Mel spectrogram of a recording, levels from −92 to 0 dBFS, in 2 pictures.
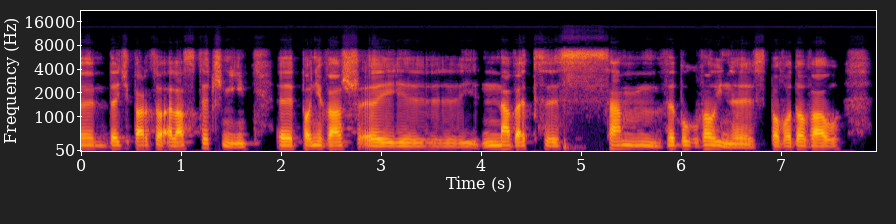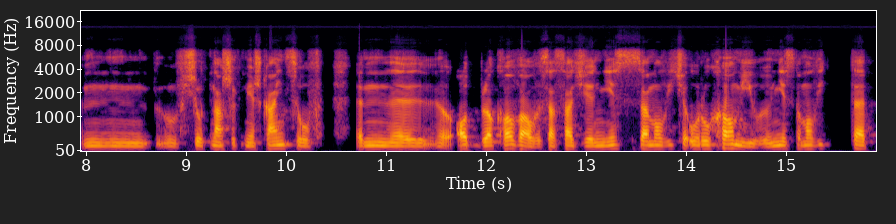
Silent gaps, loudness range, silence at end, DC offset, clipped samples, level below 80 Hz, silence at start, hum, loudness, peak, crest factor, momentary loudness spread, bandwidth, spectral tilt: none; 2 LU; 0.1 s; under 0.1%; under 0.1%; -64 dBFS; 0 s; none; -20 LUFS; 0 dBFS; 20 dB; 9 LU; 14 kHz; -3.5 dB/octave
